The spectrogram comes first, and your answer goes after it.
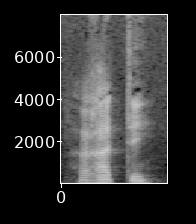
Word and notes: botch: /bɒt͡ʃ/; /bɑt͡ʃ/; /bɒʧ/

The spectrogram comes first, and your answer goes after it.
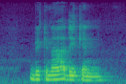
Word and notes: pardonner: France; [paʁ.dɔ.ne]

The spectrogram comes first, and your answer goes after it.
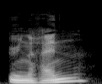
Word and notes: reine: /ʁɛn/

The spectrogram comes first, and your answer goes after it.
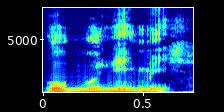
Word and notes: homonymie: /ɔ.mɔ.ni.mi/

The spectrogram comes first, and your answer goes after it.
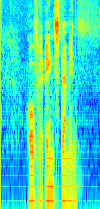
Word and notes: accordance: [ə.ˈkɔr.dᵊnts]; /ə.ˈkɔɹd.əns/; /ə.ˈkɔr.dᵊns/

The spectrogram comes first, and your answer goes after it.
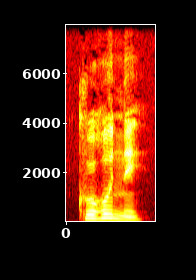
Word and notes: couronner: [ku.ʁɔ.ne]; France

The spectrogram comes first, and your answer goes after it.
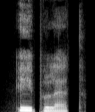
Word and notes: bâtiment: France; [bɑ.ti.mɑ̃]

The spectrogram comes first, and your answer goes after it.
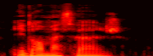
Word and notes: hydromassage: Belgique (Brabant wallon); [idʁɔmasaːʒ]

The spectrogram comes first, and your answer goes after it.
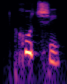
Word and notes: inferior: /ɪnˈfɪ(ə)ɹiɚ/

